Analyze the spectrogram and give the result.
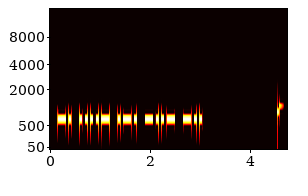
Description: Morse code, heard as a keyed tone, about 22 wpm, 700 Hz. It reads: N4RXD
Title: USA Callsign DE Callsign - 5 Characters - 22wpm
